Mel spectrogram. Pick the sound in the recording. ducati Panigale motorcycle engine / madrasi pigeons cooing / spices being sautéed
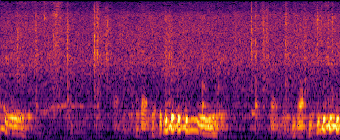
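madrasi pigeons cooing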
